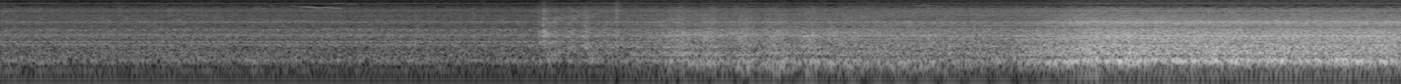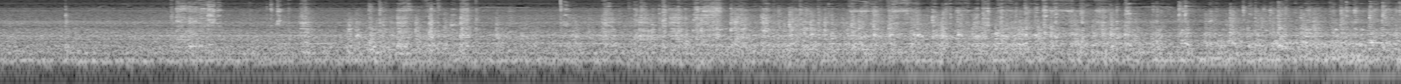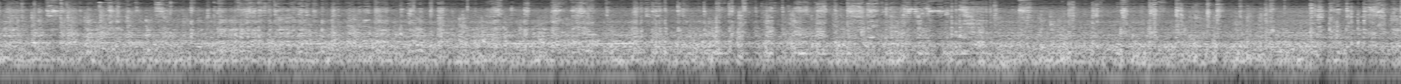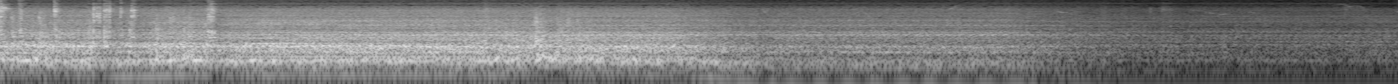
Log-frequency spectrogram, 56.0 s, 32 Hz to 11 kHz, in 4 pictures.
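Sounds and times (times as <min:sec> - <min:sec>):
excavator metallic clattering: 0:15.5 - 0:50.1.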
